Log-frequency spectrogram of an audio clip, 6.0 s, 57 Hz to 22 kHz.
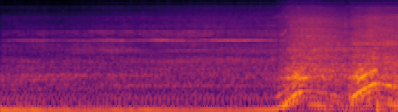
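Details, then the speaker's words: ProCharged automatic Chevy Corvette with 37,000 on the clock, heard outside: two sharp revs with supercharger whine climbing and falling, plus rushing hiss of boost escaping from a blown charge pipe that kicks up dirt. "so as you saw that little tornado right there was because the charge pipe was actually blown and it's blowing all that dirt out of the way"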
